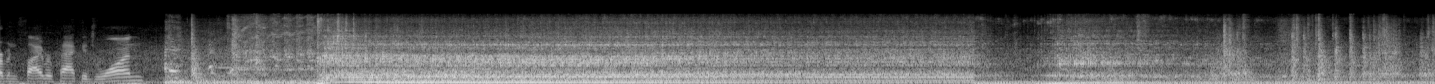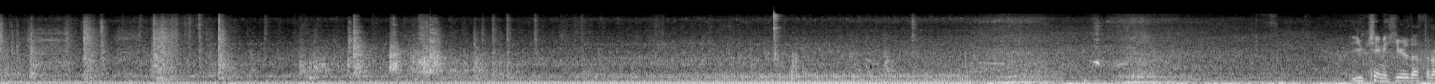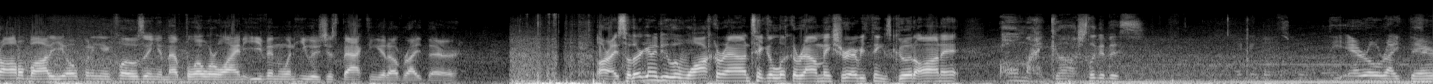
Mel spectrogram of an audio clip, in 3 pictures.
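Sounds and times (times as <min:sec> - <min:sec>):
car engine idling: 0:01.6 - 0:25.5
supercharger whine: 0:02.2 - 0:30.3
clanks on metal ramps: 0:11.2 - 0:21.4.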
